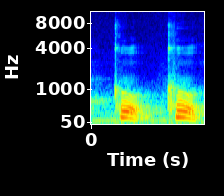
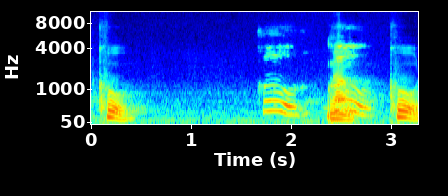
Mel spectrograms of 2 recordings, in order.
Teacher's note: adanya udara ya mengalir ya karena sifatnya Hames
